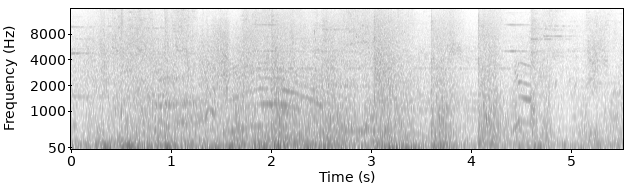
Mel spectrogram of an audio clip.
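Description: Game weapons clash and thud during a fight.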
